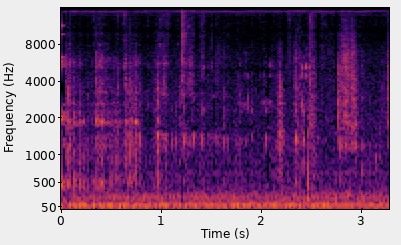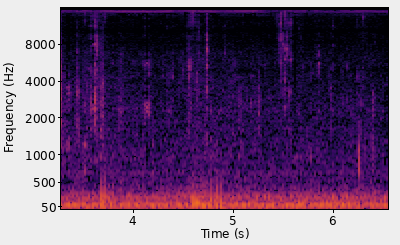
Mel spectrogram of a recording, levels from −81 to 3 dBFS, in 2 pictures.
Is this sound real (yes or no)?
yes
